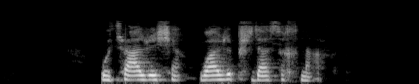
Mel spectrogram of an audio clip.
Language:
Abkhazian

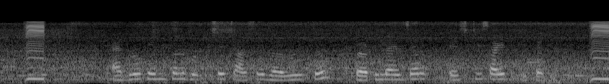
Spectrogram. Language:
Bangla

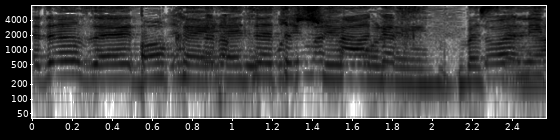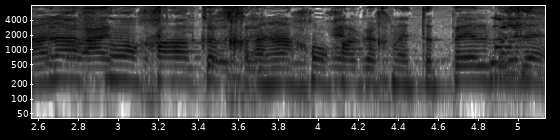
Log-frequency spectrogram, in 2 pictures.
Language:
Hebrew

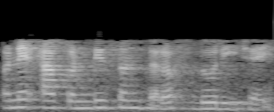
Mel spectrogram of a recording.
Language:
Gujarati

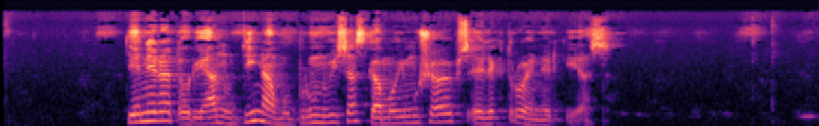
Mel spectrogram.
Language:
Georgian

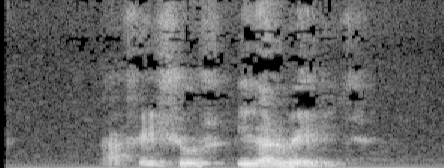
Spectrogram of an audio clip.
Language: Catalan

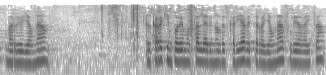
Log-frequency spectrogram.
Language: Basque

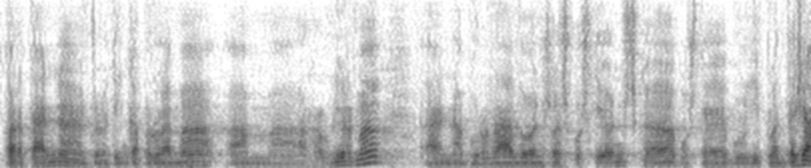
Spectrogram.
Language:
Catalan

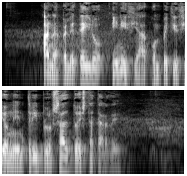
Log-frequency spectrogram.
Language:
Galician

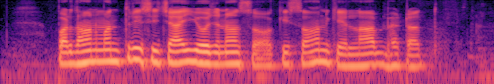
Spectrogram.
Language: Maithili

